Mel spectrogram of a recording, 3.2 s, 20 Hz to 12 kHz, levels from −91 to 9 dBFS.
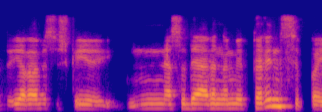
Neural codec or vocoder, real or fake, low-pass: none; real; 7.2 kHz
